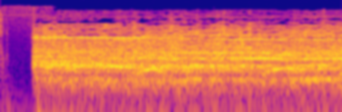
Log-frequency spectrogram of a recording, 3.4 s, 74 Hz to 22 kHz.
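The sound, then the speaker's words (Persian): A loud crowd roar bursts in suddenly after a brief silence and holds steady, a dense wash of cheering voices with clapping mixed in throughout, cheering Iranian strongwoman Giti Mousavi at Mehrabad Airport, Tehran, as she pulls a 17-tonne 750-kilogram airplane 5 metres 17 centimetres in 38 seconds for a record. “صدای تشویق قوی ترین زن ایرانی است، گیتی موسوی، زمانی که نام خود را در تاریخ ورزش جهان جاودانه کرد.”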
